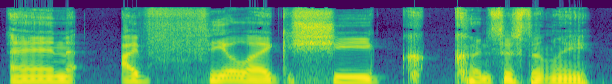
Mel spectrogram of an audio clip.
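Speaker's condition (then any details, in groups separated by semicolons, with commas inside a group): Stuttering; past therapy to become more comfortable with stuttering, earlier fear of public speaking from stuttering; stutter-like tension when signing own name, worse under pressure or with people watching; prolonged sounds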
